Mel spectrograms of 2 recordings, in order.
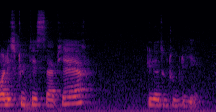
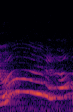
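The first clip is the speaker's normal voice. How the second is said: high, excited realization; eureka moment; slower than usual. Acted. Monk finally remembering his tables, high excited squeak. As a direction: squeak it out as it clicks. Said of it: "il fait".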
